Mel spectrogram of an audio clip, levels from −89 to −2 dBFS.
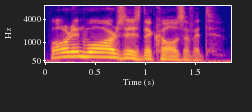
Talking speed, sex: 225 wpm, male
